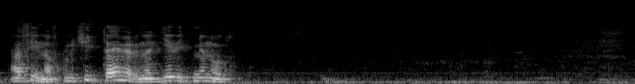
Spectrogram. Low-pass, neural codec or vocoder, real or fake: 7.2 kHz; vocoder, 44.1 kHz, 128 mel bands every 512 samples, BigVGAN v2; fake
